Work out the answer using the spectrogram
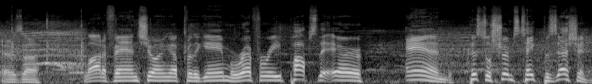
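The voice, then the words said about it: Sports radio announcer voice. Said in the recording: “I have forgotten to apply my Pistol Shrimps radio voice, but there, I've found it.”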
